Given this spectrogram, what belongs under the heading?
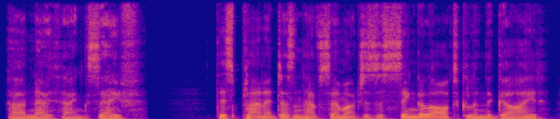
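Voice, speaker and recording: A man's voice: sits low, fairly quick, no room sound, clean studio sound. A man voicing an easygoing, pleasure-loving alien travel writer, casual and glib.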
